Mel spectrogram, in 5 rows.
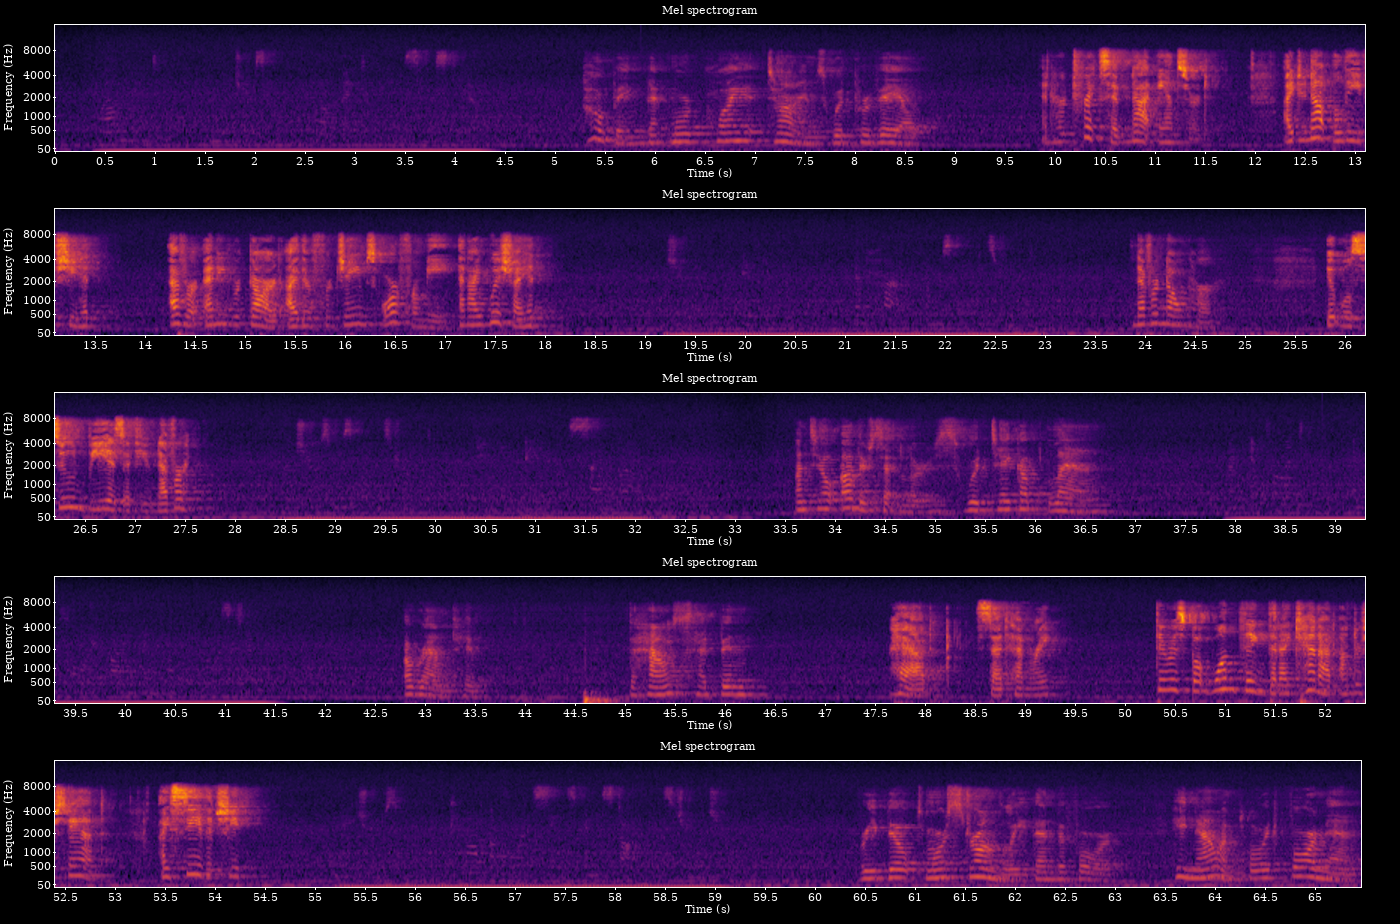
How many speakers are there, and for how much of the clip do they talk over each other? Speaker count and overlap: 3, no overlap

